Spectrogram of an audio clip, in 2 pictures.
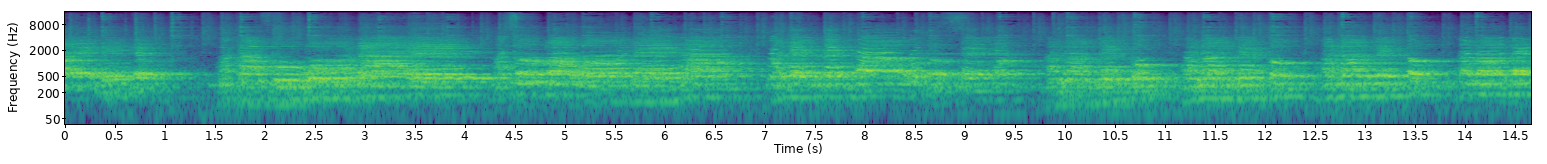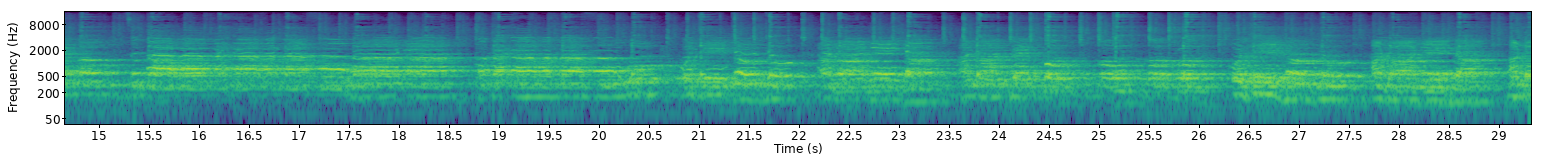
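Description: A junior church choir of boys and girls singing a song together in many voices.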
